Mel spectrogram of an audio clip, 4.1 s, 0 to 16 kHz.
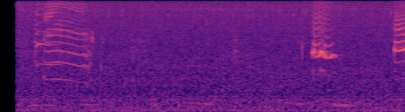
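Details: A 23-day-old Munchkin kitten (Felis catus) gives thin, high-pitched meows that slide downward.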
